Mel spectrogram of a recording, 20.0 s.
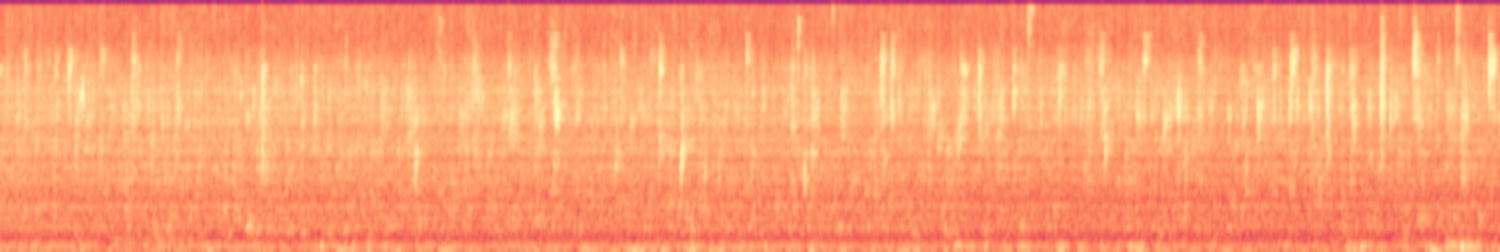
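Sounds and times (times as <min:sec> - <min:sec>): faint steady hiss: 0:00.0 - 0:20.0
raindrops tapping on a surface: 0:03.2 - 0:04.4, 0:05.4 - 0:20.0.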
